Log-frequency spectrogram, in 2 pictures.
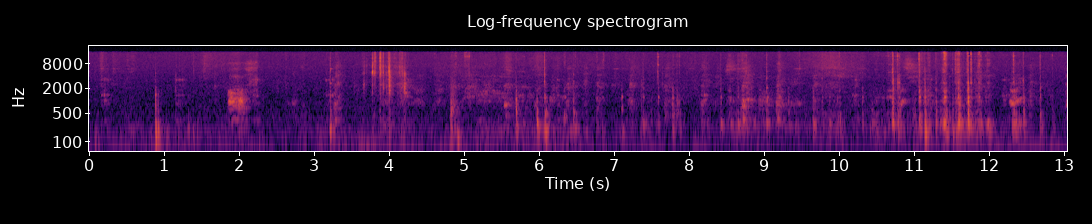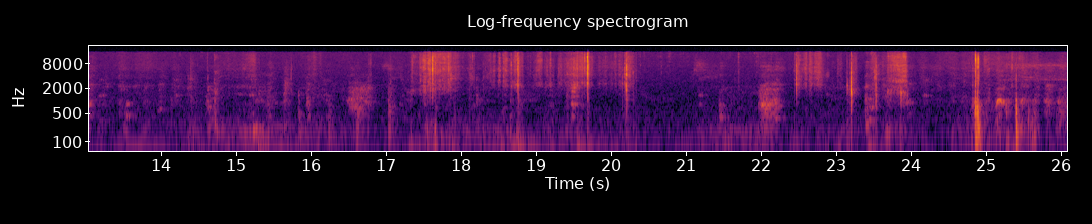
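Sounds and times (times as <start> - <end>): small hard parts clicking: 3.1 - 4.3, 5.6 - 13.0.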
